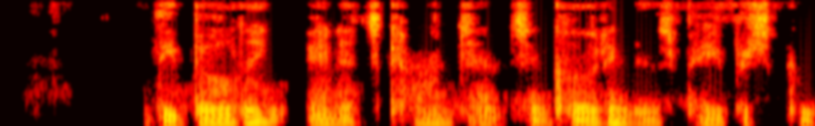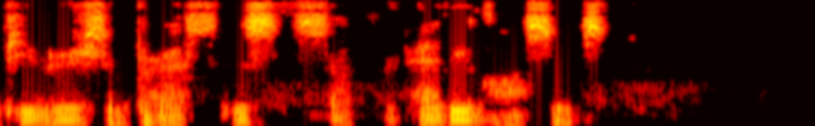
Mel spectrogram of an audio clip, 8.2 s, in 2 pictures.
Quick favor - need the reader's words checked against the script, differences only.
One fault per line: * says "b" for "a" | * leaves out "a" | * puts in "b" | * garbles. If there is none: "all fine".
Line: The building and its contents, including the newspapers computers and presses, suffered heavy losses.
* leaves out "the"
